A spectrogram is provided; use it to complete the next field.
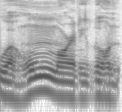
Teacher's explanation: وَهُم میں بیٹا میم ساکن کے بعد دوسری میم ادغام شفوی کا قاعدہ ہے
